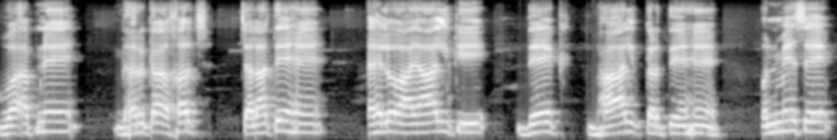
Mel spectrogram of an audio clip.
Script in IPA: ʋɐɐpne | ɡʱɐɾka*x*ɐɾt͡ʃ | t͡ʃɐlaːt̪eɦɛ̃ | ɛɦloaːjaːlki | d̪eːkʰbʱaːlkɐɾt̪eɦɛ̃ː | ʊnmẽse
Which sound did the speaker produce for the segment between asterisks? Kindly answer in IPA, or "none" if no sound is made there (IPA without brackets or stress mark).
x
